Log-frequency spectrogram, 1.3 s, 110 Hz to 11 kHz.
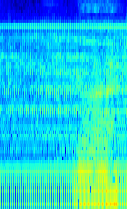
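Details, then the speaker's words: Scharnberg Strauss radiogram being restored, slowly powered up to around 200 volts: steady low hum and hiss, audio stage works and RF seems present but no stations tuned; oscillator suspected not running, unconfirmed. "Sounds like we've got RF, but uh but we've got no stations. We may not have an oscillator running."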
